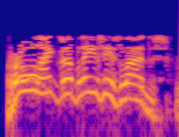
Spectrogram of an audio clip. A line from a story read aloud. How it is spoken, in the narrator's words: Rob Anybody yelled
